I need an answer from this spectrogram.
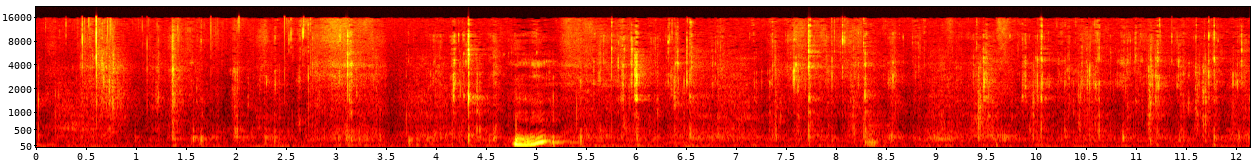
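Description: A person chewing a mouthful of a breaded fried fish sandwich in a bread roll, close to the microphone: irregular chewing with small crunchy clicks. A short hum of a voice comes about five seconds in.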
